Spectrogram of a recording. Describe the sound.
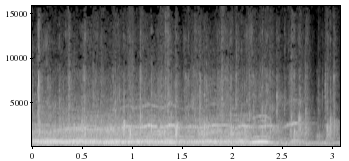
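A crowd applauds and cheers for about three seconds, a dense, steady wash of clapping mixed with whooping voices that stays loud throughout and swells briefly near the end.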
